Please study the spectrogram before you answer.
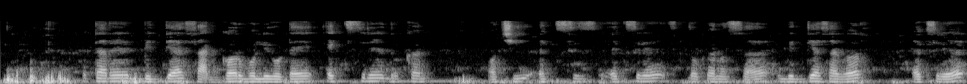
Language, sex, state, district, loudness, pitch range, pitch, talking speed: Odia, male, Odisha, Khordha, -19 LUFS, 125-140 Hz, 130 Hz, 95 wpm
